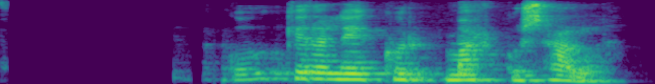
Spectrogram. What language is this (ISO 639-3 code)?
isl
